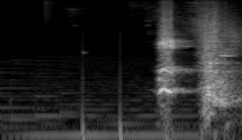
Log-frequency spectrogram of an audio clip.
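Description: Tense film score with two low drum hits, then a woman's short, sharp gasp of shock near the end, the loudest sound.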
